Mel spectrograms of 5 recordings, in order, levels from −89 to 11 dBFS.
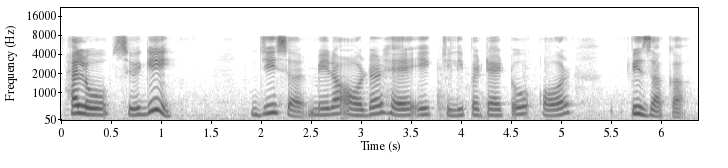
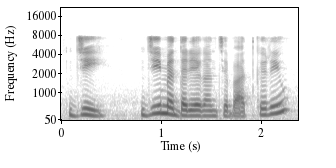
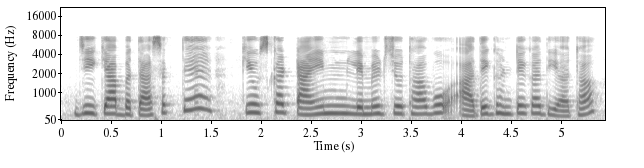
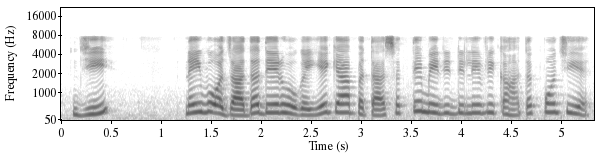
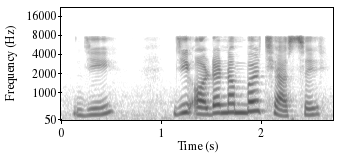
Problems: none marked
